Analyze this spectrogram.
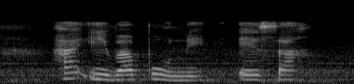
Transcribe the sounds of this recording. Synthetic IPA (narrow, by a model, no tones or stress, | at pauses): haiɓapʼunɛ | ɛːsa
